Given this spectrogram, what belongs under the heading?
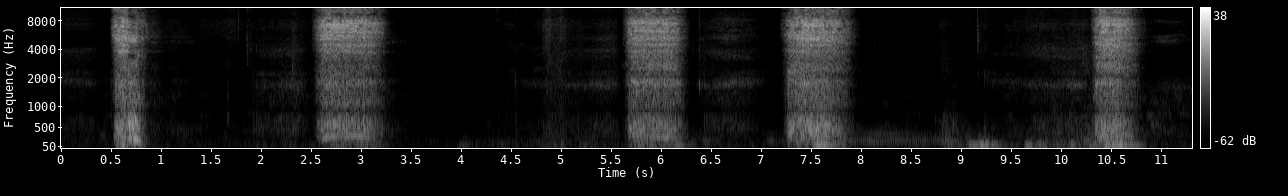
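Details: Five sharp, explosive sneezes over about eleven seconds, with quiet breathing between them, during a nose sneezing challenge.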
